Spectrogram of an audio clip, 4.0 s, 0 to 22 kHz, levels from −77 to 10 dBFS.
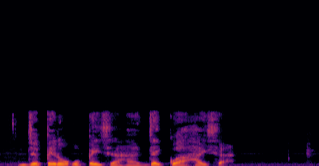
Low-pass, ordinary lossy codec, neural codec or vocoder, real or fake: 7.2 kHz; AAC, 48 kbps; codec, 16 kHz, 16 kbps, FreqCodec, smaller model; fake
